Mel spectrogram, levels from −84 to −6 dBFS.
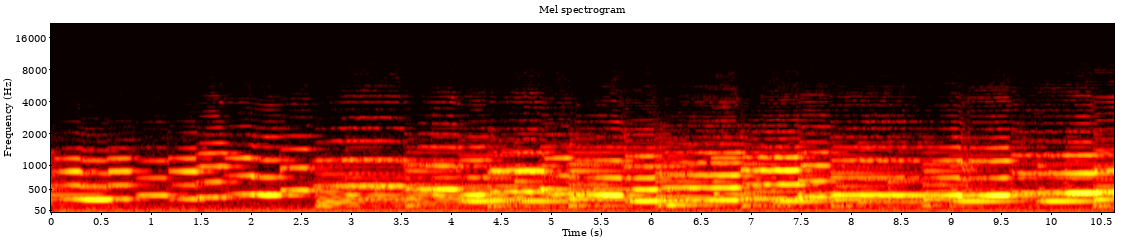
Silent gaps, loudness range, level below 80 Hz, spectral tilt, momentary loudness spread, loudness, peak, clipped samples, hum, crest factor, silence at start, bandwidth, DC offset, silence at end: none; 5 LU; -50 dBFS; -9 dB/octave; 9 LU; -29 LUFS; -12 dBFS; under 0.1%; none; 16 dB; 0 s; 6.2 kHz; under 0.1%; 0 s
